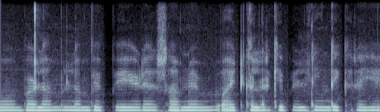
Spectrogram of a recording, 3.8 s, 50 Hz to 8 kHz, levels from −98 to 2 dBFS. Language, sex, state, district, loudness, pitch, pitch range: Hindi, female, Bihar, Patna, -21 LUFS, 210 Hz, 210-215 Hz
